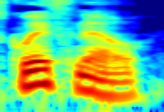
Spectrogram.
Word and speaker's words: Gwydno: Gwydno equals Gwithno, th as in breathe, Gwenhidi equals Gwenhidue, Syfaddon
